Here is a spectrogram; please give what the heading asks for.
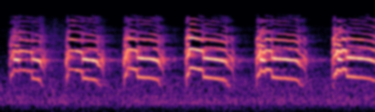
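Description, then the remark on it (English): A red-shouldered hawk gives a series of six loud, emphatic, harsh cries, evenly spaced about every two-thirds of a second, each slurring slightly downward, clear with no other sounds. “So, when you're in the right neck of the woods, keep an ear out for an emphatic cry.”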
